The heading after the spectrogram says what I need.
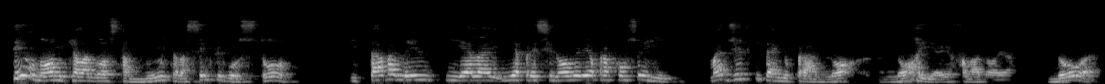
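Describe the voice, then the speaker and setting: Chatty, joking man teacher, lively pitch. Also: muffled recording. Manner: chatty, joking, addresses students directly. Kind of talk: casual online class chat.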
